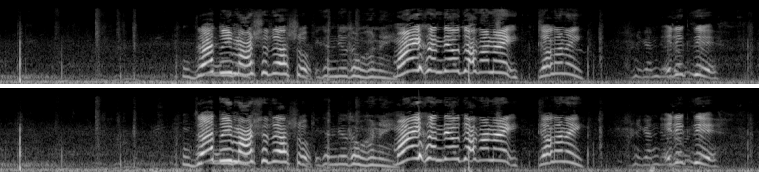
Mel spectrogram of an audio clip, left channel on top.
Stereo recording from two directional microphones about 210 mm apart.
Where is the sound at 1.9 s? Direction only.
20° right (ahead or behind).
